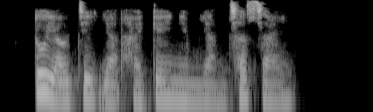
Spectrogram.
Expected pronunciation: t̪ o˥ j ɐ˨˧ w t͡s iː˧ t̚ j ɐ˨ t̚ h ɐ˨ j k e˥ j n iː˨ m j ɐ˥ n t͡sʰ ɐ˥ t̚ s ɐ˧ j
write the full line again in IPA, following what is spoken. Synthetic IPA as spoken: t̪ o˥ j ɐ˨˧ w t͡s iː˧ t̚ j ɐ˨ t̚ h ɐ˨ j k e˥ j n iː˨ m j ɐ˨˩ n t͡sʰ ɐ˥ t̚ s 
